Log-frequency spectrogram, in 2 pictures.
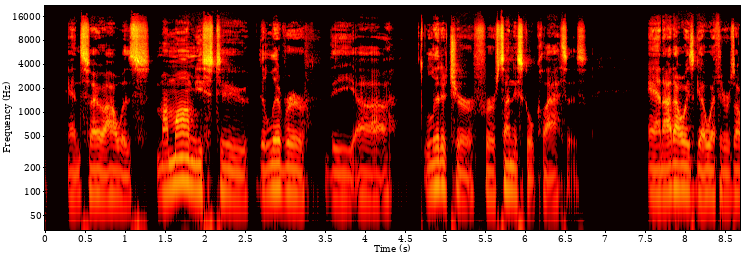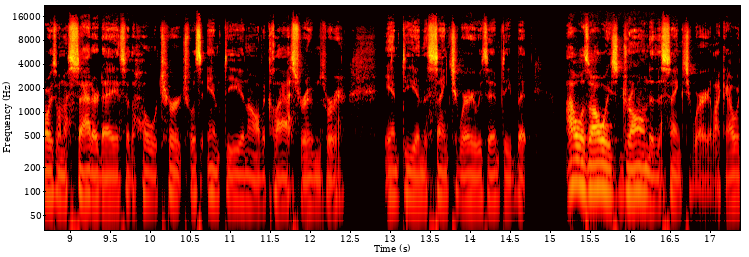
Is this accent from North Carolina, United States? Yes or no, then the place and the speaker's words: yes; Raleigh, North Carolina, United States; Raleigh, North Carolina. Yes.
